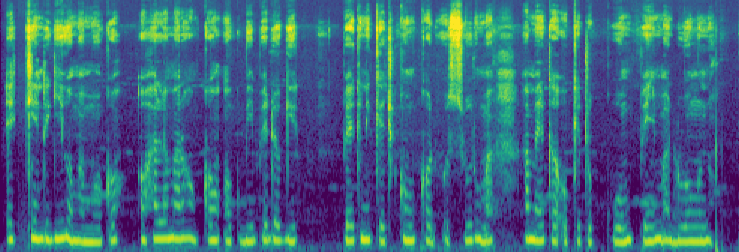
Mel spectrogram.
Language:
Luo (Kenya and Tanzania)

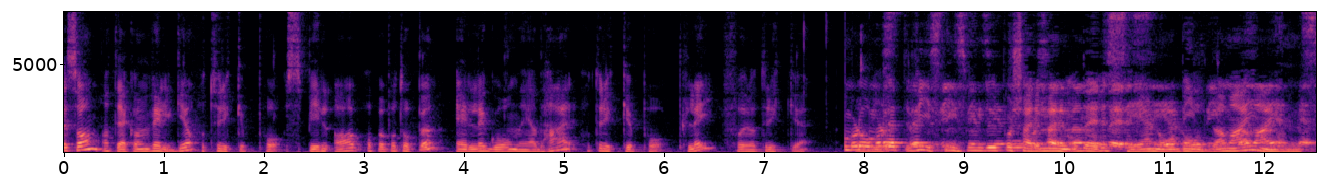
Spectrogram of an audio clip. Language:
Norwegian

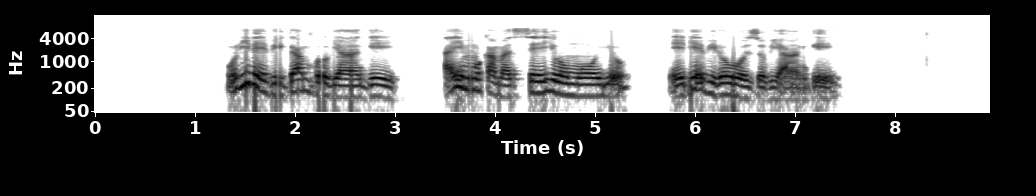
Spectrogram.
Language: Ganda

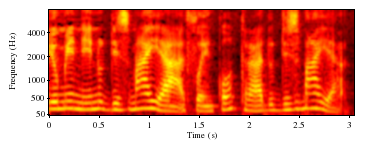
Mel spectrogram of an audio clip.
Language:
Portuguese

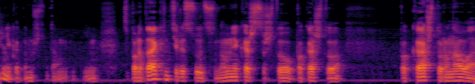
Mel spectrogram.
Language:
Russian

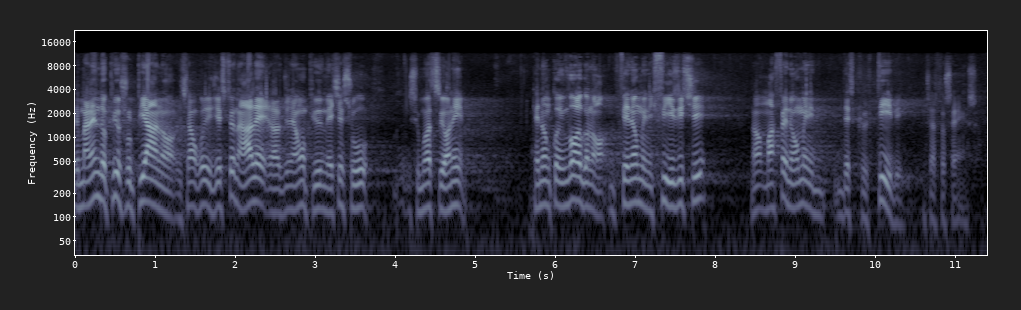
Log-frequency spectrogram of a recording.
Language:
Italian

